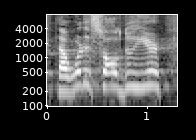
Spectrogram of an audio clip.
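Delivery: normal talking voice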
